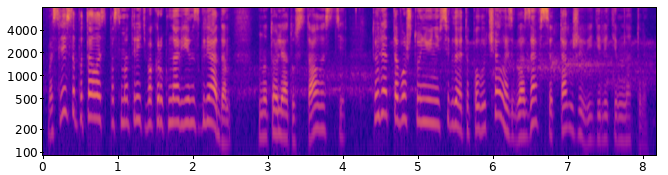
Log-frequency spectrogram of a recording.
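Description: A narrator reading a fairy tale audiobook in an expressive storytelling manner. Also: medium pitch, fast, a little hiss or hum.

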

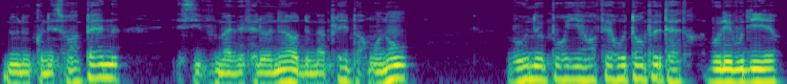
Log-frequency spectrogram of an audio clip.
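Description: A courteous young nobleman, earnest and a touch agitated, as a male audiobook reader puts him on. The voice sits slightly higher than the reader's own dark, husky tone. The delivery stays polite and formal throughout. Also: moderate pace. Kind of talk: audiobook character reading.

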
